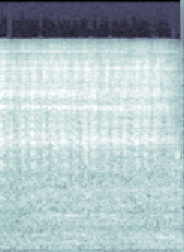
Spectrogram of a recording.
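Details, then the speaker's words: Vintage Altex Felton Crosswind half-bail reel during rebuild and servicing, handle turned by hand: fine, even gear ticking at a steady rate with no grinding or catching, so the action is smooth. "so we've got a nice little action on the clock line going on now"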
